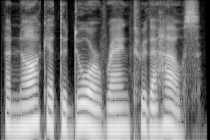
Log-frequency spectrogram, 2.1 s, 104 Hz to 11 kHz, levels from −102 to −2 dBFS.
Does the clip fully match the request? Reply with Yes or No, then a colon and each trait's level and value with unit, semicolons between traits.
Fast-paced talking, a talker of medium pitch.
Yes: fast, 255 wpm; medium, 160 Hz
